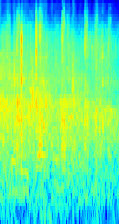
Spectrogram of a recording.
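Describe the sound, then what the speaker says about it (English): Steady applause from a crowd at an ASHRAE chapter debate event, dense and continuous clapping throughout at moderate loudness. "Big round of applause for both for stepping up."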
